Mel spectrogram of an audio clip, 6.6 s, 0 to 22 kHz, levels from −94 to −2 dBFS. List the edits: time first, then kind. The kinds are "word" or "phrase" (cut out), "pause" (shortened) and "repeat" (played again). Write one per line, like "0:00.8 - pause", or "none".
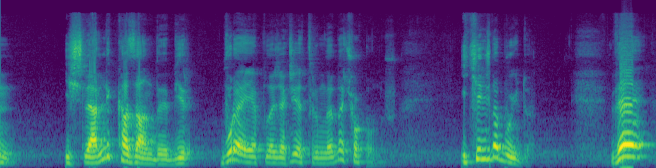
0:02.1 - word
0:02.9 - word
0:03.7 - word
0:04.9 - word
